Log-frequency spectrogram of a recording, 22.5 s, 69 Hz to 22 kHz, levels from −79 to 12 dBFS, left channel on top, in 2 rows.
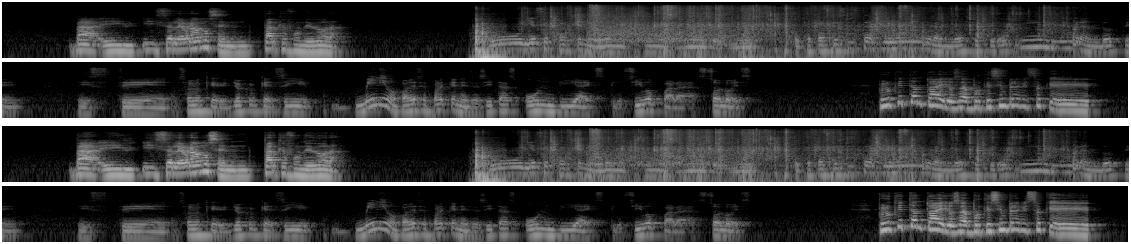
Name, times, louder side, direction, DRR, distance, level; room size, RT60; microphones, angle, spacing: voice 1, 0.7-3.4 20.0-22.1, right 4 dB, 90° right, 0.7 m, -25 dB
Tearing, 4.7-10.8, right 1 dB, 10° right, 1.4 m, -32 dB
voice 2, 4.8-7.6 7.9-11.5 12.0-18.8, left 1 dB, 15° left, 0.6 m, -35 dB
sound 1, 5.8-8.7, left 4 dB, 50° left, 0.8 m, -42 dB
13.5 x 11.0 x 3.4 m
head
